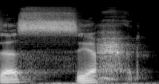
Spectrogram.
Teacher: جب آپ سین کو ادا کریں گے تو باریک سیٹی کی آواز آنی چاہیے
